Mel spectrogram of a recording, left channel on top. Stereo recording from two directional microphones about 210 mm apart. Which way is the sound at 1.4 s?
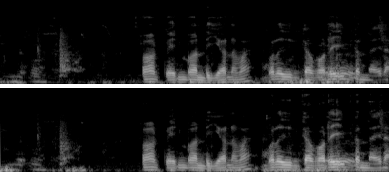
Centre (ahead or behind).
